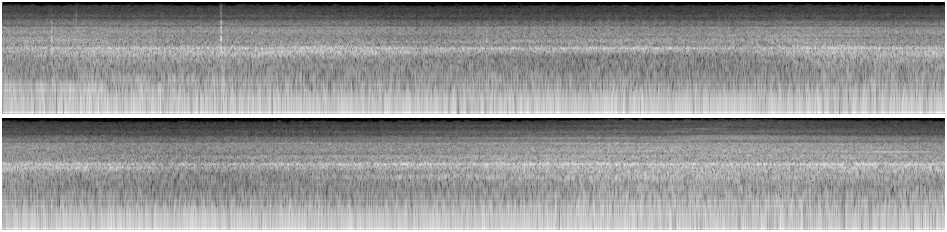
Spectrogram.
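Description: Motorcycle engine running while riding, under a steady rush of wind and road noise; the engine note falls in the first second, then holds steady.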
